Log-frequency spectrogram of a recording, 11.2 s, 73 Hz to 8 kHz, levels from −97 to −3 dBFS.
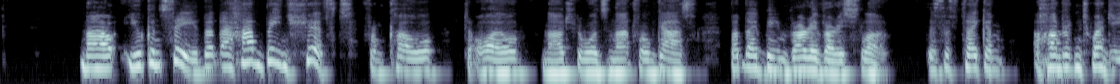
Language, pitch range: Turkish, 140-195 Hz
